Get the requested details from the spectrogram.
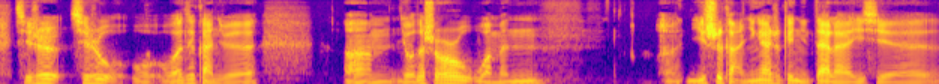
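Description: Speaking at a moderate pace, a man with a fairly low voice and ordinary pitch variation comes through on a very clean recording with a silent background. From Northeast China. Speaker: podcast co-host. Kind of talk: casual chat. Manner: halting, repeats words.

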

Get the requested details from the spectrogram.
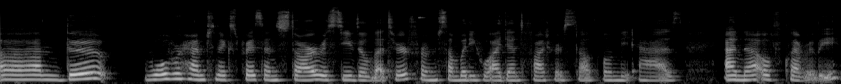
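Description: A woman with a non-native accent speaks at a moderate pace in a medium-pitched, dark, mellow tone with fairly even intonation. The recording is very clean, with a silent background. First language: not English. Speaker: true crime podcast host. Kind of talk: scripted narration. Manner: halting, with frequent fillers and restarts.

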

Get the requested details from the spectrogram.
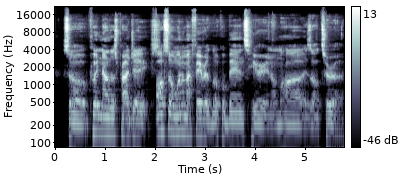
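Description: Using a normal speaking voice, a man talks at a moderate pace and medium pitch with ordinary pitch variation and hardly any pauses. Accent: American. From Nebraska, US Midwest. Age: 20s. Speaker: rapper. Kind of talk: casual chat.

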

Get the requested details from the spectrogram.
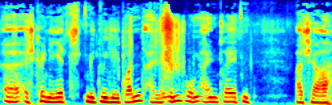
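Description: A man speaks fairly slowly in a fairly high pitch with a dark, mellow tone. His voice is somewhat breathy and his intonation fairly even. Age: 90s. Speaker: retired politician. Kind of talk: interview.

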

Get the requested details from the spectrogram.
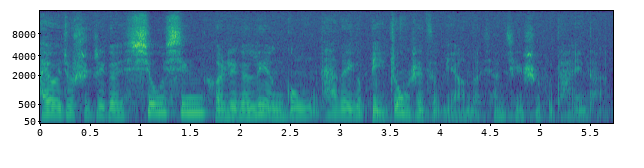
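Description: Here a woman at medium pitch speaks fairly quickly, with hardly any pauses and ordinary pitch variation. The room echo is audible and the background noise noticeable. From mainland China. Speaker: interviewer. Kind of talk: interview.

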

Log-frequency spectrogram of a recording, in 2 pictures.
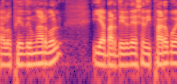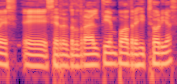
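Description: This man talks at a fairly quick pace in a medium-pitched voice with a dark, mellow tone and flat, monotone intonation. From Spain, Seville (Triana). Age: 20s. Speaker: band musician and author. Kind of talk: casual chat. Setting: law office.

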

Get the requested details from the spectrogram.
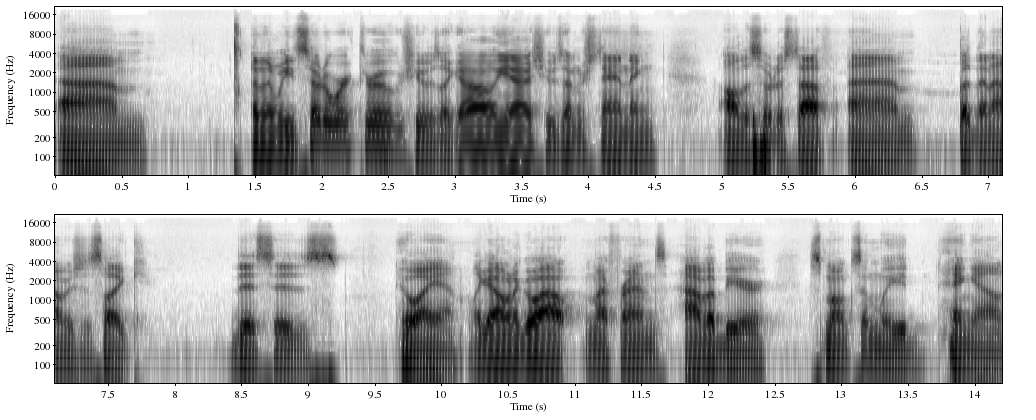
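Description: This man has an unremarkable speaking voice, fairly low in pitch. He speaks at a moderate pace with ordinary pitch variation. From Utah, US. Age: 20s. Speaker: stand-up comedian. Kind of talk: casual chat. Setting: home studio.

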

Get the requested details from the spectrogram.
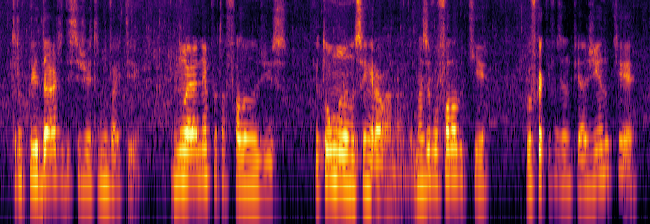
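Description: A very fast pace over noticeable background noise. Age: 40s. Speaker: podcast host. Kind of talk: casual monologue.

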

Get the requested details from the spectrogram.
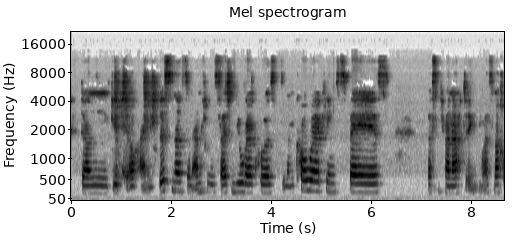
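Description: A woman with a dark, mellow tone and medium pitch talks at a fairly slow pace, her pitch varying in an ordinary way while her loudness swings widely. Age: 20s. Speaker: yoga teacher. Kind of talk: casual interview.

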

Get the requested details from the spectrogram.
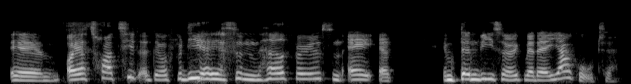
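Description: Her loudness swinging widely, a woman talks at a moderate pace with a fairly high pitch and ordinary pitch variation. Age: 20s. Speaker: handball player. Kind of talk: casual chat. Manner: hesitant, many fillers.

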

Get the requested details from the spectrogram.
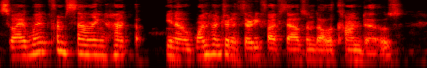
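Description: A woman with an ordinary speaking voice talks at a fairly low pitch with lively intonation. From US Northeast. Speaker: real estate agent. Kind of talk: interview.

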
